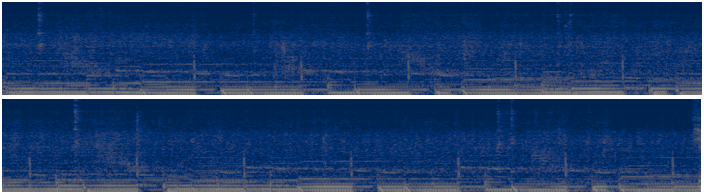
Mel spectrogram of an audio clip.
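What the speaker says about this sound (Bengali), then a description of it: "চিকেন কষা রান্না হচ্ছে নতুন স্টাইলে।" Chicken kosha frying in a pan, loud continuous sizzling with stirring scrapes and brief dips as it is turned, with no talking.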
